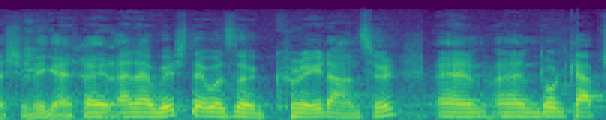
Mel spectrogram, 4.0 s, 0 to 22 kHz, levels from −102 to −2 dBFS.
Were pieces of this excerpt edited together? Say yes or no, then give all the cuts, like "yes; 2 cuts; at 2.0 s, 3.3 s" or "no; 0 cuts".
yes; 1 cut; at 2.8 s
